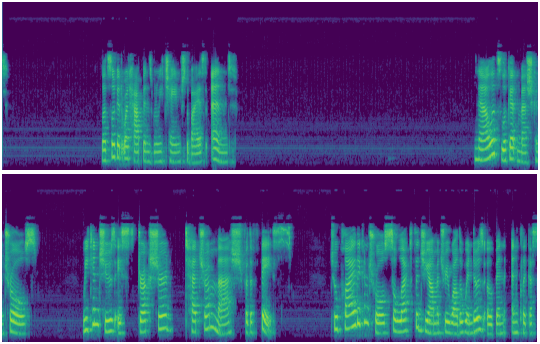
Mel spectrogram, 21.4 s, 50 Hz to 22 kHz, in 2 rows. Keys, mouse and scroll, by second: 2.2 click, 9.1 click, 12.3 click, 13.2 click, 14.8 click, 16.3 click, 16.7 click, 17.2 click, 18.0 click, 18.3 click, 19.0 click, 19.7 click.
